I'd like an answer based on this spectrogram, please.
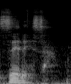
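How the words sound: The c sounds like s, Andalusian style.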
